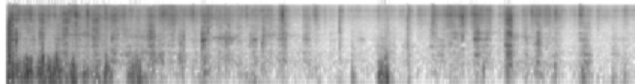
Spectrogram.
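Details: Young German Shepherds playing; rapid, uneven huffing breaths and scuffling bursts about three per second, loudest at the start, then fading to softer panting puffs.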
